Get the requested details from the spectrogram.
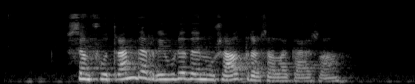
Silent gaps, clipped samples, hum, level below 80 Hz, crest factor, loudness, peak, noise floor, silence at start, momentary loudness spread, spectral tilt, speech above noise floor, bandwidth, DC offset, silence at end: none; under 0.1%; none; -66 dBFS; 18 dB; -23 LUFS; -8 dBFS; -63 dBFS; 0.7 s; 15 LU; -6 dB/octave; 40 dB; 11.5 kHz; under 0.1%; 0.7 s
